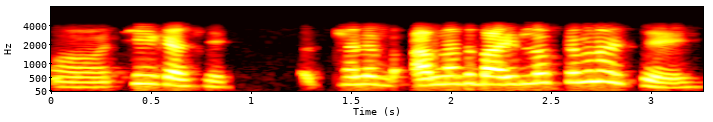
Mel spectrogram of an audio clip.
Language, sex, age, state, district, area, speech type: Bengali, female, 45-60, West Bengal, Birbhum, urban, conversation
